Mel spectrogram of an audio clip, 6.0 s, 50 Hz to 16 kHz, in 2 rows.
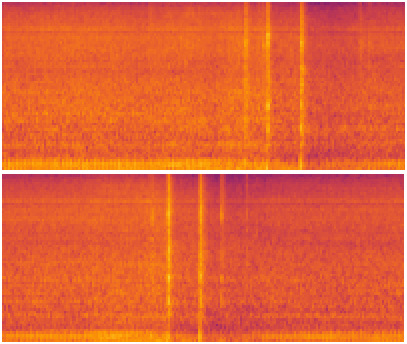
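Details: Mazda RX-7 rotary, extremely high CO (2.70), failed inspection: rough uneven idle stumbling and dropping out with sharp pops when throttle is touched; misfire on light throttle; no oil pressure; ignition leads measured; cause unknown.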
